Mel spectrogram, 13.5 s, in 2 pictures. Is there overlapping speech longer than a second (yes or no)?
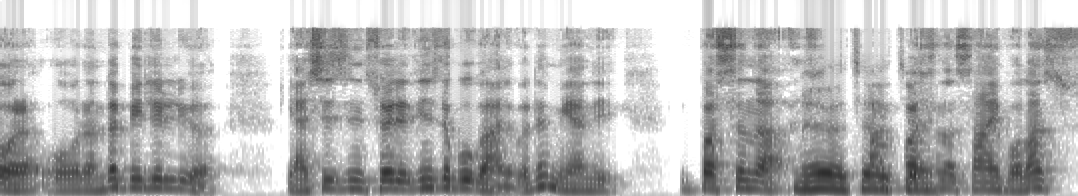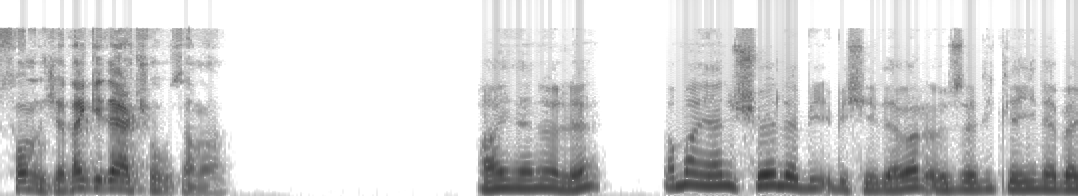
no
